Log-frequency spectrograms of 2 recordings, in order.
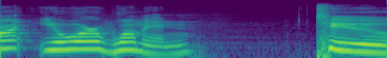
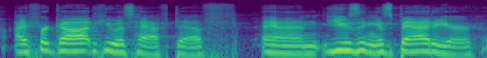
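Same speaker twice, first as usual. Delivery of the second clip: ordinary delivery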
